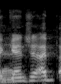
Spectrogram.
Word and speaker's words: Genshin: Yeah, Genshin.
